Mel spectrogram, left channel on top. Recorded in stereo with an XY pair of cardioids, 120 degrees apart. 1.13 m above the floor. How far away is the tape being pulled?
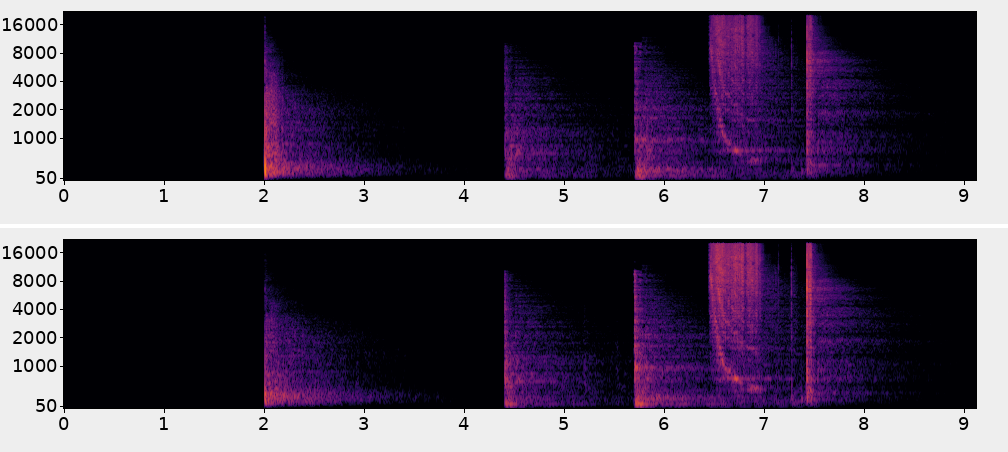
About 0.7 m.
